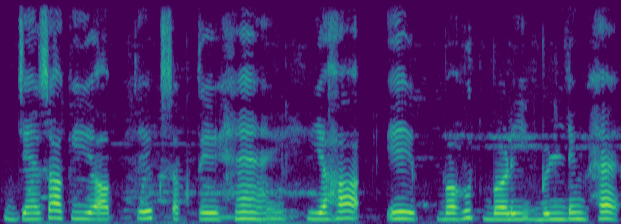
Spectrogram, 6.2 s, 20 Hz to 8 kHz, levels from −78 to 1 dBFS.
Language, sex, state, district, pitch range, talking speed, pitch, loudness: Hindi, male, Madhya Pradesh, Bhopal, 220-240 Hz, 115 wpm, 230 Hz, -19 LUFS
